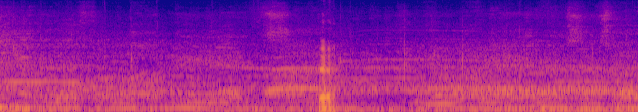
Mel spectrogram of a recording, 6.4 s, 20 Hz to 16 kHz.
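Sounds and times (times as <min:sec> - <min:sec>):
large crowd at a wrestling show on a cruise singing along: 0:00.0 - 0:06.3
speech: 0:03.2 - 0:03.5.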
